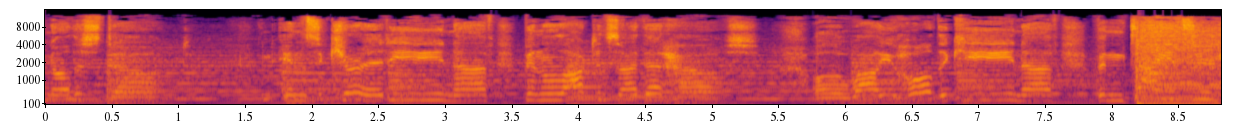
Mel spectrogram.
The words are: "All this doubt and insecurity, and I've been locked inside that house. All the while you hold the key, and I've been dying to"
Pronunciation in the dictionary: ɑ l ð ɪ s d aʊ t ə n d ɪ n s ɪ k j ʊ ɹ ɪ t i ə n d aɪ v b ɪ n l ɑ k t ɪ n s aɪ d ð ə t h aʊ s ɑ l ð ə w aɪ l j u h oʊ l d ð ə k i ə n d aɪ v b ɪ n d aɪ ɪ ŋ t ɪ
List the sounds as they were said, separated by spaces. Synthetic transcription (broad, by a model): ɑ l ð ɪ s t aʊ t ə n ɪ n s ɪ k j ʊ ɹ ɪ t i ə n aɪ v b ɪ n l ɑ k t ɪ n s aɪ d ð ə t h aʊ s ɑ l ð ə w aɪ l j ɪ h oʊ l d ð ə k i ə n aɪ v b ɪ n d aɪ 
